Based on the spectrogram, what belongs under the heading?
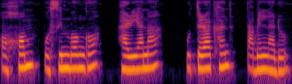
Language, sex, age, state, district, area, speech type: Assamese, female, 30-45, Assam, Dibrugarh, rural, spontaneous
